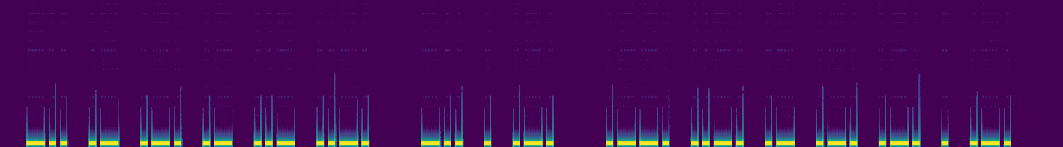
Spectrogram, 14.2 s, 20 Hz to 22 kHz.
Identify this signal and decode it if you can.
Morse code, heard as a keyed tone, about 16 wpm, spaced as for 14 wpm, 680 Hz. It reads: DARAUF DER PFARRER
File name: Morsekurs / Witze / Witz 17.Oktober 2023 70 F80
